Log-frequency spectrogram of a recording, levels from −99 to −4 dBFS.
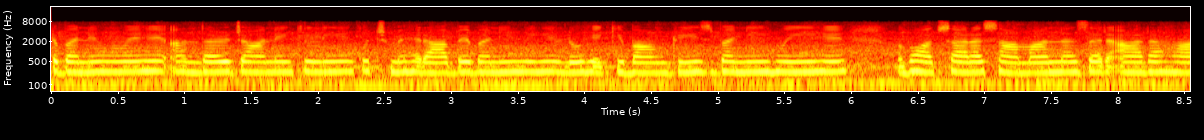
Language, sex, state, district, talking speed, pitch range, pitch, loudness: Hindi, female, Maharashtra, Pune, 170 wpm, 235-245 Hz, 240 Hz, -25 LUFS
